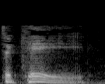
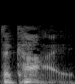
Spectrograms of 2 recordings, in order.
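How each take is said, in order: First: The last syllable rhymes with toupee. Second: The last syllable does not rhyme with toupee. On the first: The speaker calls it right. "just like your toupee. Rhymes with toupee" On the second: The speaker calls it wrong. "he kept pronouncing it Takai"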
